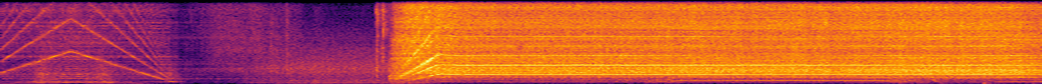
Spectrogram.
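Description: CNC stepper motors whining in a pitch that rises and then falls over about two seconds as the machine makes a move. About four seconds in, the compact trim router used as the spindle starts and spins up within half a second to a loud, steady high whine for the test cut. Near the end, a lower motor tone under it ramps up, holds for about two seconds and ramps down as an axis moves.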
